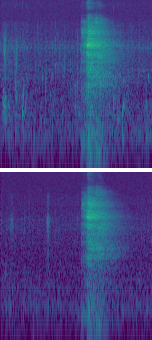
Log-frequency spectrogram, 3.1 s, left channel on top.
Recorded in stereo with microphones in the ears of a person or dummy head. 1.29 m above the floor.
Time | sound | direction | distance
1.6 | chewing | 20° left (ahead or behind) | 0.9 m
